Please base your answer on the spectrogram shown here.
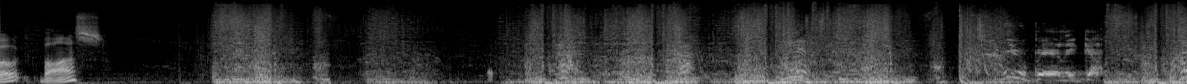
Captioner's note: gunshots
